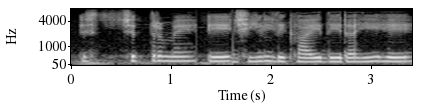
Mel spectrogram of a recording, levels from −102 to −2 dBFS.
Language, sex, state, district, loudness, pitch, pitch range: Hindi, female, West Bengal, Dakshin Dinajpur, -23 LUFS, 220 Hz, 205-230 Hz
